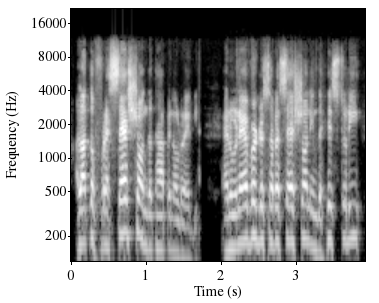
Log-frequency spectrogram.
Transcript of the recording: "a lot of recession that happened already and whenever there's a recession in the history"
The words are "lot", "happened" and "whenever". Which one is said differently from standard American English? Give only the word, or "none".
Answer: happened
